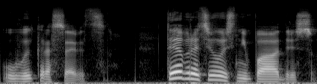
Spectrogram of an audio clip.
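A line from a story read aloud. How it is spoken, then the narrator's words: Sighing. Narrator (Russian): вздохнул Фома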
